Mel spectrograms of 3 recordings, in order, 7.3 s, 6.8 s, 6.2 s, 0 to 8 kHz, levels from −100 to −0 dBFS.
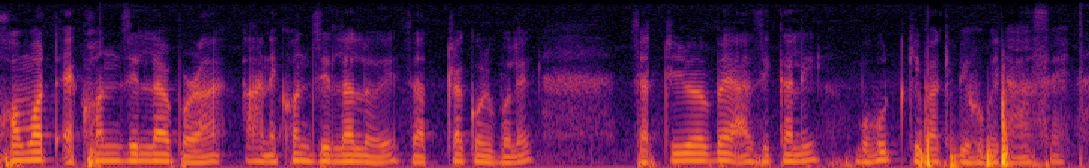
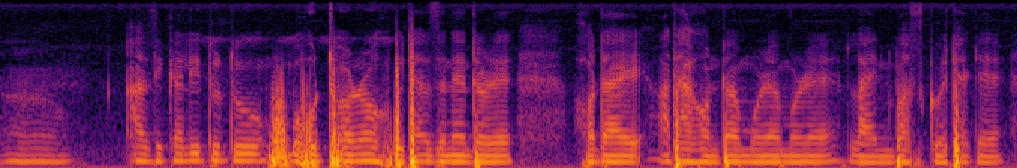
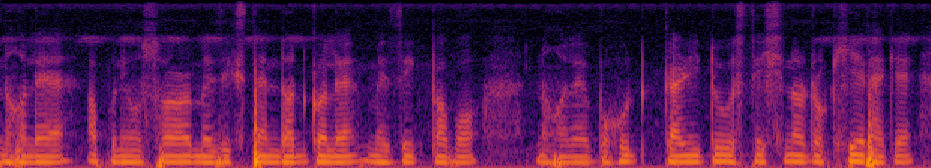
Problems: constant background noise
